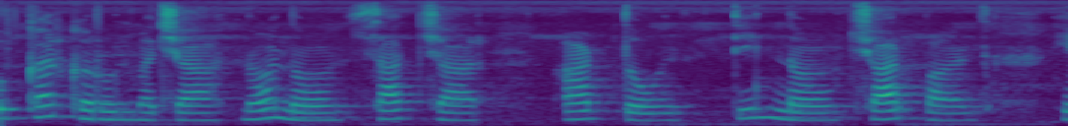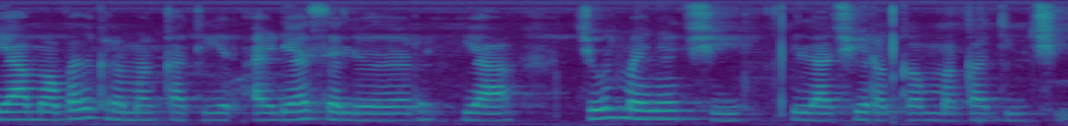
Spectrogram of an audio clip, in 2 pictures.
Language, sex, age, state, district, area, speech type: Goan Konkani, female, 18-30, Goa, Salcete, rural, read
